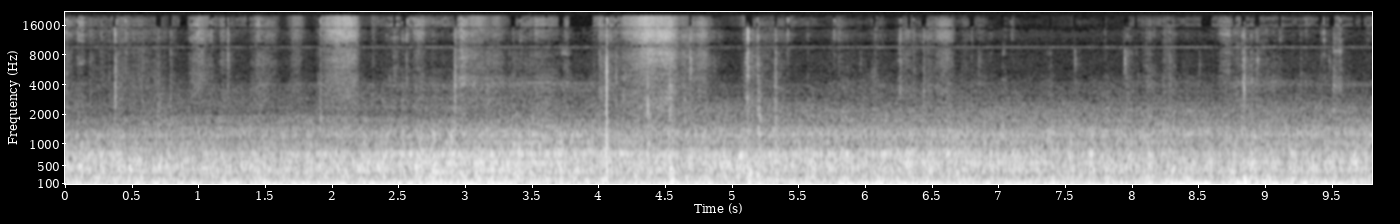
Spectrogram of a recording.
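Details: 2017 Subaru Impreza 2.0L, TR580 CVT, about 116,000 miles, driving: steady coarse rumble and grind from a failed secondary pulley/variator bearing, with bucking at low speed and no DTCs; the transmission was replaced.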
